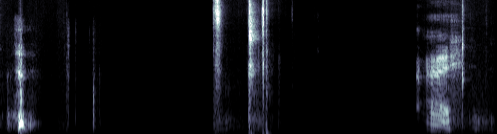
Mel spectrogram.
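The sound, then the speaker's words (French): Someone takes a drink in a quiet space: a few short, sharp gulping clicks separated by silence, then a brief voiced sigh afterward. “un petit word de notre sponsor. Non, non, on n'est pas sponsorisé, mais moi j'ai soif. Petit drink.”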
